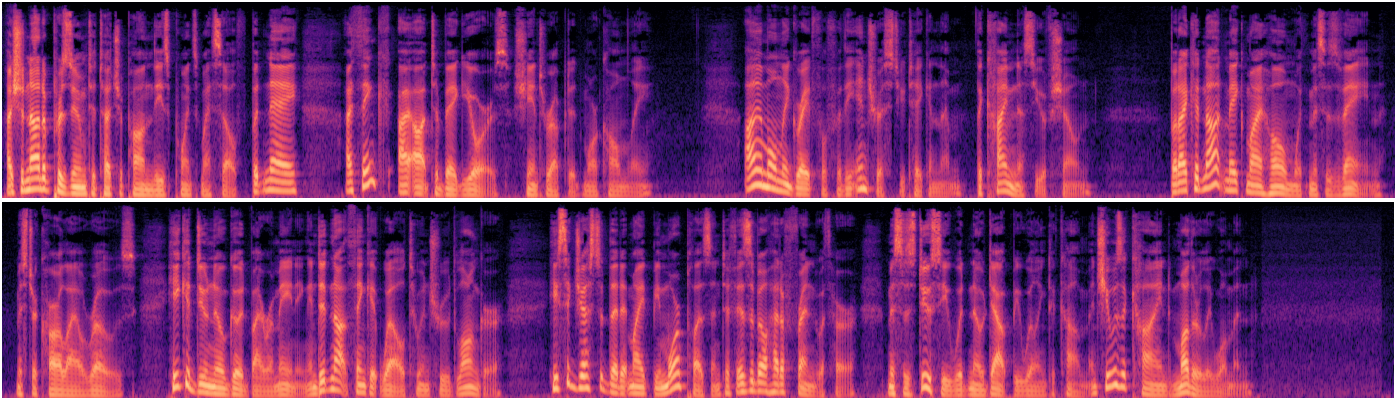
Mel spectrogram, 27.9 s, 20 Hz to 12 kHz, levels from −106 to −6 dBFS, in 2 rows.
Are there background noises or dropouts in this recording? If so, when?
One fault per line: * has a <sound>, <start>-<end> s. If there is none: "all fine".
all fine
